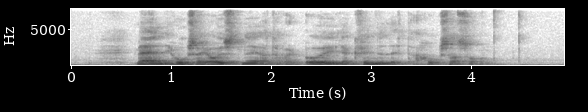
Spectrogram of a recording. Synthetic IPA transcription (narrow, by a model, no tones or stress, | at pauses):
mɛnjɪɦʊksajɛɔjst̪nɪʔa̰t̪ʰavaɾœakʰvɪnːɪlɪ̰ht̪ʰahʊksasɔ̰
